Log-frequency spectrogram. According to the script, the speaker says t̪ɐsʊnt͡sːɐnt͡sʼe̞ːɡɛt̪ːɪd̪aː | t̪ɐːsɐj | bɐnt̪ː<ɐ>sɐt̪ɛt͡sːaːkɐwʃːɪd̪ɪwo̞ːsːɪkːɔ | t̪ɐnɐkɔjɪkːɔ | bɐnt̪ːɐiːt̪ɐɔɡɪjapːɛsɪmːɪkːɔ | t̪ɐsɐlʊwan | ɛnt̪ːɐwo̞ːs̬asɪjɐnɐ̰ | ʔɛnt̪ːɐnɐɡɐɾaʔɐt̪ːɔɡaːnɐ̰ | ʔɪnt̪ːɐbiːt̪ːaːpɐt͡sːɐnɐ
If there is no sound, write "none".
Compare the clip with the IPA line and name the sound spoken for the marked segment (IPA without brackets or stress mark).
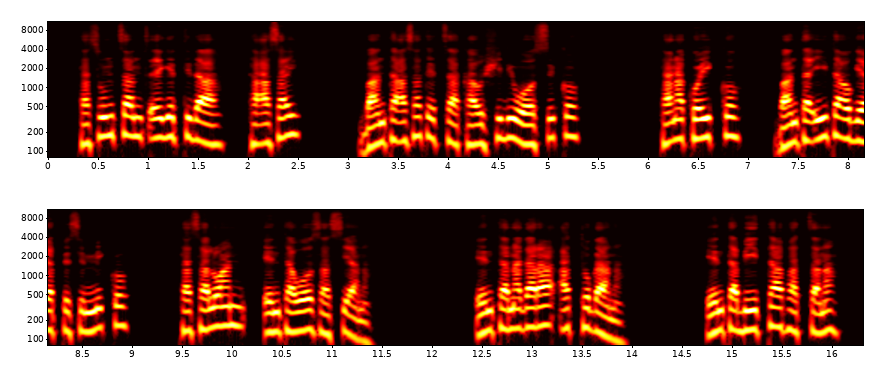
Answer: ɐː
